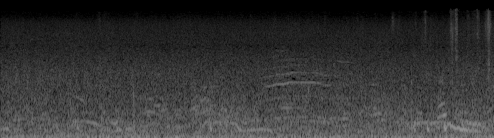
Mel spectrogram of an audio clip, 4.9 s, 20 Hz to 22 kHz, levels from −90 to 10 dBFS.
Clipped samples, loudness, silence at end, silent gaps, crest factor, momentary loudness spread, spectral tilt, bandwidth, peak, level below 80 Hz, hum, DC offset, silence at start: under 0.1%; -42 LUFS; 0 s; none; 18 dB; 6 LU; -5 dB/octave; 16 kHz; -22 dBFS; -48 dBFS; none; under 0.1%; 0 s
